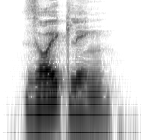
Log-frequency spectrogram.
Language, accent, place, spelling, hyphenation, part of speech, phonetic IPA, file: German, Germany, Berlin, Säugling, Säug‧ling, noun, [ˈzɔʏ̯klɪŋ], De-Säugling.ogg
- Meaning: baby, infant, newborn, suckling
